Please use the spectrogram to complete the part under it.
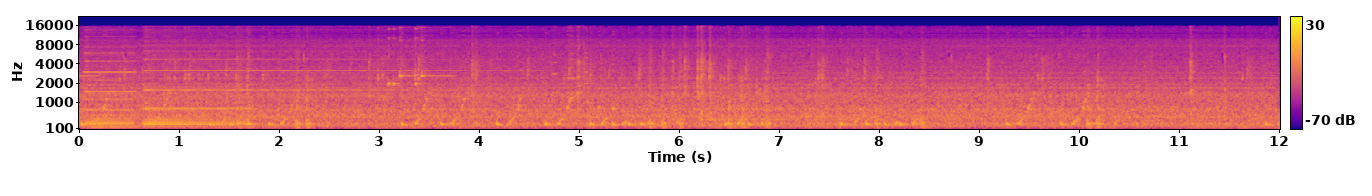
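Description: Video game music plays with a bouncy beat.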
